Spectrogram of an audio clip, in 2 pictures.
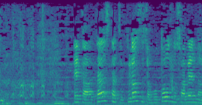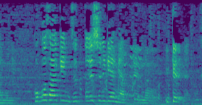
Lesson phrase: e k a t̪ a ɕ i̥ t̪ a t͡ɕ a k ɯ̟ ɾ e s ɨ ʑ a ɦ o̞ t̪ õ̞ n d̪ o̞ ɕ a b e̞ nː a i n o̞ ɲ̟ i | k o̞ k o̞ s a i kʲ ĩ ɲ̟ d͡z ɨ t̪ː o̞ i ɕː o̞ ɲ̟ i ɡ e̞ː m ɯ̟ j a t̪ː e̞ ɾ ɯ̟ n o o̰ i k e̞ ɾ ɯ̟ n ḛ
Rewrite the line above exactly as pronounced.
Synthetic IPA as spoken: e k a t̪ a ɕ i̥ t̪ a t͡ɕ i k ɯ̟ ɾ a s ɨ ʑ a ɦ o̞ t̪ õ̞ n d̪ o̞ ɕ a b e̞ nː a i n o̞ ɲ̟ i | k o̞ k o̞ s a i kʲ ĩ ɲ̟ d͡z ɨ t̪ː o̞ i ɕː o̞ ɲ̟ i ɡ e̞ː m ɯ̟ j a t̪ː e̞ ɾ ɯ̟ n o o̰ i k e̞ ɾ ɯ̟ n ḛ

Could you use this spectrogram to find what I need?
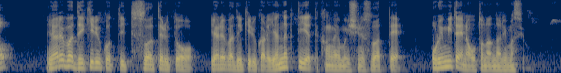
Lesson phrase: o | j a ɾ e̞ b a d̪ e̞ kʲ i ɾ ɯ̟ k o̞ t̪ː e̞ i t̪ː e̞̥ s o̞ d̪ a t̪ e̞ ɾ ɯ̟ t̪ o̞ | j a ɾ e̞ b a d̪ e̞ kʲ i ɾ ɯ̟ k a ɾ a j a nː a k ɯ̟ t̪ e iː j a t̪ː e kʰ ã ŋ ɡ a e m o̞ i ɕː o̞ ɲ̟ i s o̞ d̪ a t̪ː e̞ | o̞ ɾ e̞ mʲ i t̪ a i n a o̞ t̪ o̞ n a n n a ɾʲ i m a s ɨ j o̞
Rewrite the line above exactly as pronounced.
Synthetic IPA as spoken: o | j a ɾ e̞ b a d̪ e̞ kʲ i ɾ ɯ̟ k o̞ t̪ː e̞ i t̪ː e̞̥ s o̞ d̪ a t̪ e̞ ɾ ɯ̟ t̪ o̞ | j a ɾ e̞ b a d̪ e̞ kʲ i ɾ ɯ̟ k a ɾ a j a nː a k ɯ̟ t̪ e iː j a t̪ː e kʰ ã ŋ ɡ a e m o̞ i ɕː o̞ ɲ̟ i s o̞ d̪ a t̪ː e̞ | o̞ ɾ e̞ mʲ i t̪ a i n a o̞ t̪ o̞ n a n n a ɾʲ i m a s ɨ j o̞

